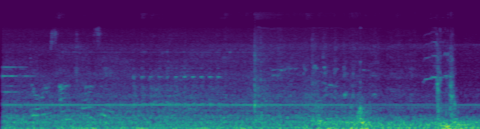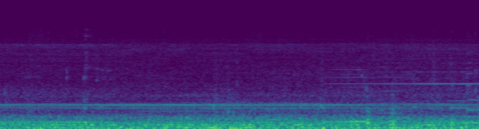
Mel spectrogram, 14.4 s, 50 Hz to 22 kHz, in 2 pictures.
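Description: A Kawasaki C151 MRT train standing at a station platform, with a steady hum from the stopped train, voices in the background, and a brief rising whine about six and a half seconds in.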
